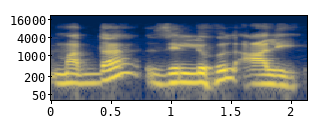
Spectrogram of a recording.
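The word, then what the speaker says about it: مد ظله العالي: বলেছিলেন মাদ্দা জিল্লুহুল আলী উচ্চারণটা যদি ওই সময় তার সঠিক হয়নি আরবিতে এটা হল দেখবেন যে অমুক হুজুরের নাম ধরেন হযরত আল্লামা খলিল শাহ হযরত আল্লামা খলিল শাহ মাদ্দা জিল্লুহুল আলী এ হল উচ্চারণ অর্থাৎ তার আশীর্বাদ এই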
